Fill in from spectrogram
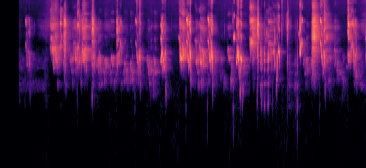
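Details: A curious pet budgerigar chatters in a fast, scratchy warble of high chirps and squawks.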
